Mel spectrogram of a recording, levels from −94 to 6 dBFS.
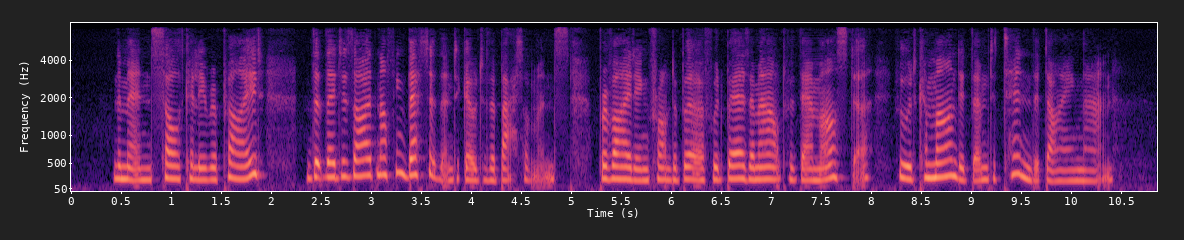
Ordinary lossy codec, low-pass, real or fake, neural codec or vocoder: MP3, 64 kbps; 7.2 kHz; fake; codec, 16 kHz in and 24 kHz out, 1 kbps, XY-Tokenizer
